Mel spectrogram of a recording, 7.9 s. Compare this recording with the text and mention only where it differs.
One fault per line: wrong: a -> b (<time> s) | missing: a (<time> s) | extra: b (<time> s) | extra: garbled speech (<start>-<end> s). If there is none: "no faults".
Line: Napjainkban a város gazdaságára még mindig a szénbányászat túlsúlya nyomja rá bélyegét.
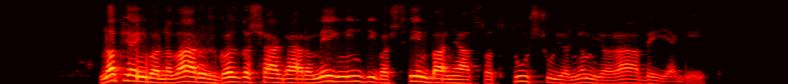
no faults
